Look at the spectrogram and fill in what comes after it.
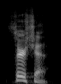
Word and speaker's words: Saoirse: I can never pronounce her name right. She is Irish. Charisse, right? Roynan? – Saoirse.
